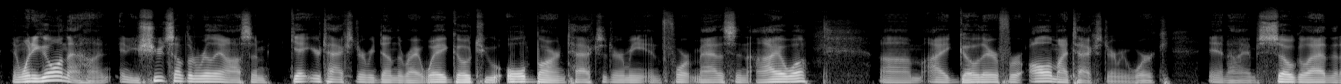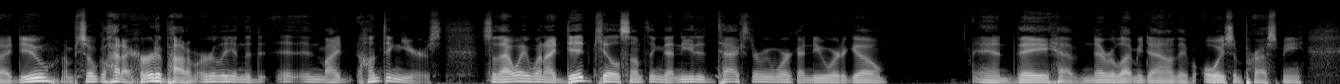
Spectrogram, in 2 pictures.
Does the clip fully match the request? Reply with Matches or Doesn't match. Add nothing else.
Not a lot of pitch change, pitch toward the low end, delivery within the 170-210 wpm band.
Doesn't match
